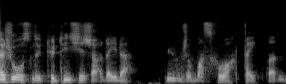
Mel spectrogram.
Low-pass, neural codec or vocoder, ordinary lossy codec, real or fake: none; codec, 16 kHz, 1 kbps, X-Codec, HuBERT features, trained on LibriSpeech; none; fake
